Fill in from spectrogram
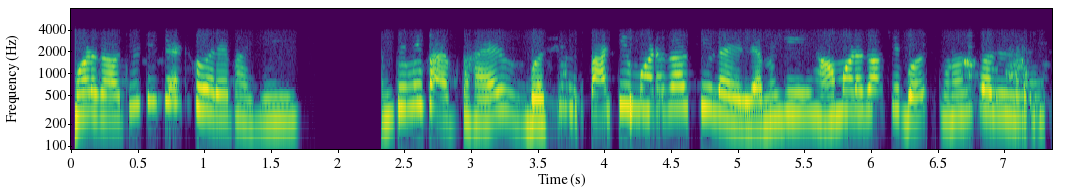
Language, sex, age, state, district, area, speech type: Goan Konkani, female, 18-30, Goa, Murmgao, rural, conversation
